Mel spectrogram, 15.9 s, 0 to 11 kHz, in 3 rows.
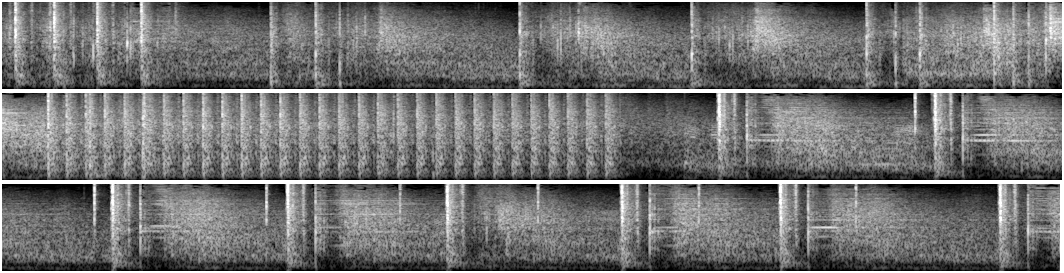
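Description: Gunfire from semi-automatic firearms including a FosTech Origin 12 12-gauge shotgun: quick strings of single shots. About five and a half seconds in, a fully automatic burst lasts roughly two and a half seconds, after which single shots resume.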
